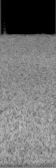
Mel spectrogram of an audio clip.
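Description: Rushing mountain stream water in the White Mountains, a steady, loud, broadband wash that fills the whole moment with no break or voice.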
